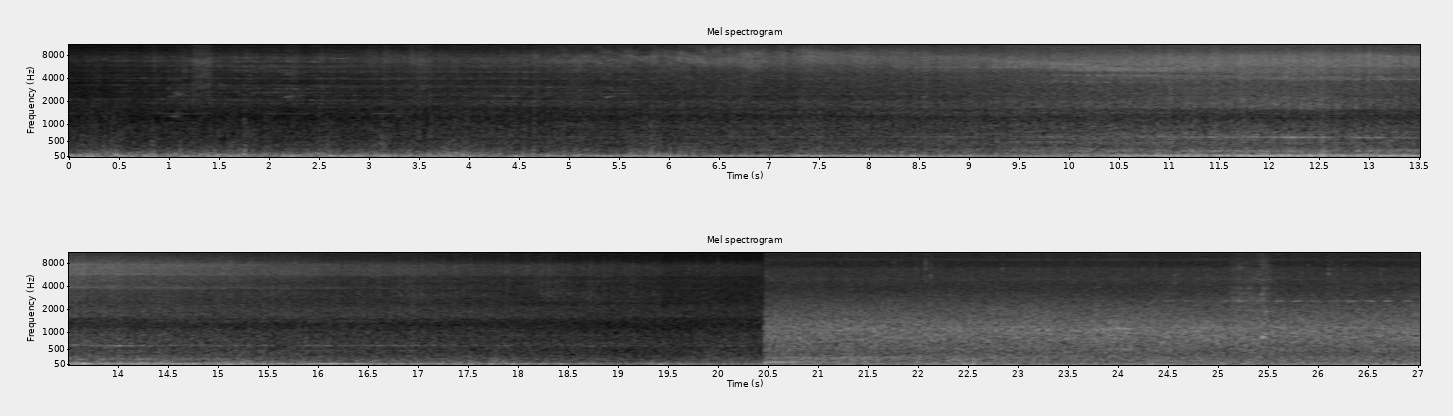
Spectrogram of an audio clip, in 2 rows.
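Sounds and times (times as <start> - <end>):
passing train rumble: 0.2 - 27.0
steady wide noise: 20.5 - 27.0.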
